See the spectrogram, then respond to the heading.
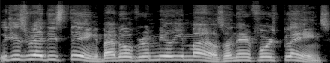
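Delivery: clumsy, bad Italian accent, way up high. Retelling a story and quoting Angie: imitating Angie in an Italian accent. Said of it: "I can't do an, uh, Italian accent".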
